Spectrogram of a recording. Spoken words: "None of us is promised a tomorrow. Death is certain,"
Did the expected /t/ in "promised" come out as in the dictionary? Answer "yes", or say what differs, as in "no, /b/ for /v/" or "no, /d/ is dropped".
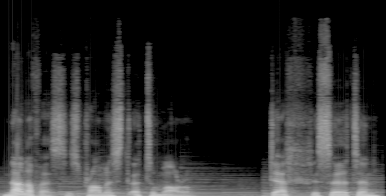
yes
